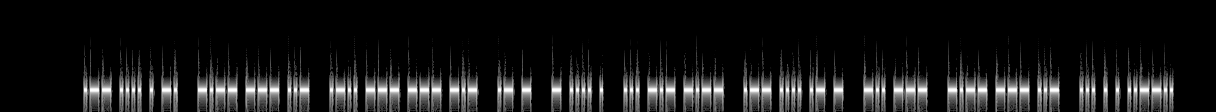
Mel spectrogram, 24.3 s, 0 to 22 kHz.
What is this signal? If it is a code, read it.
Morse code, heard as a keyed tone, about 21 wpm, 700 Hz. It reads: WHEN YOU LOOK AT THE SKY WHAT DO YOU SEE?
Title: Sentences with 5-Word Phrases - Spoken Beginning - 20wpm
